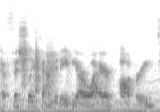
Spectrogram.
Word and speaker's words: ABRY: is when I like officially founded ABRY, or ABRY, that's how you pronounce it.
